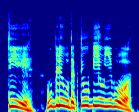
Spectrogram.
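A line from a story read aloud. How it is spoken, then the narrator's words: Hateful, faltering scream. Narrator (Russian): закричала Кэролайн, пытаясь вложить в свой голос как можно больше ненависти, хотя язык почти не слушался ее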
